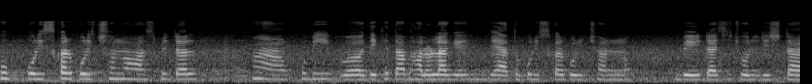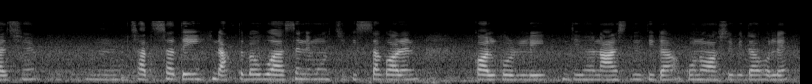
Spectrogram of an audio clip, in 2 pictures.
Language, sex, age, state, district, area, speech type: Bengali, female, 18-30, West Bengal, Paschim Medinipur, rural, spontaneous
